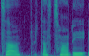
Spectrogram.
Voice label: "torri", Welsh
